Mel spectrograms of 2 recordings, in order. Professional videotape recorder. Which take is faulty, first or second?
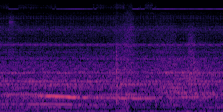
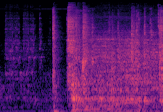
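first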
